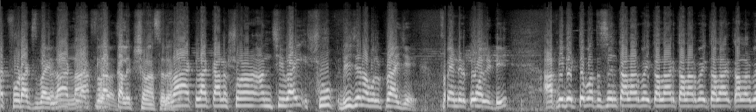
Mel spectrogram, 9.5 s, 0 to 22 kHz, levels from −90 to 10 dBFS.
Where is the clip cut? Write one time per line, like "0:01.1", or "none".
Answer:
0:05.5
